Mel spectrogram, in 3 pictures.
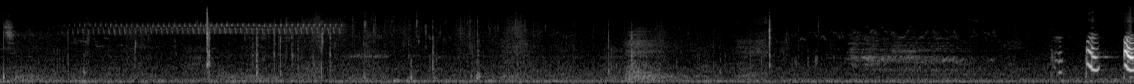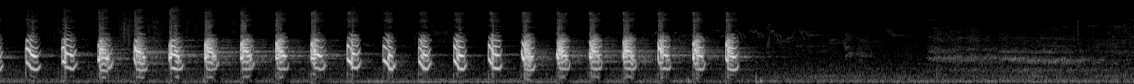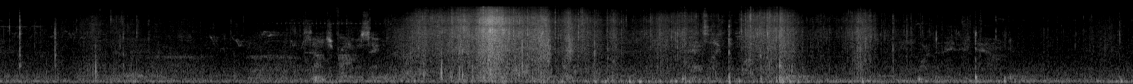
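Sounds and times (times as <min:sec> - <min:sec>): turkey call yelps: 0:08.5 - 0:09.7, 0:10.5 - 0:18.8, 0:20.6 - 0:22.3.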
